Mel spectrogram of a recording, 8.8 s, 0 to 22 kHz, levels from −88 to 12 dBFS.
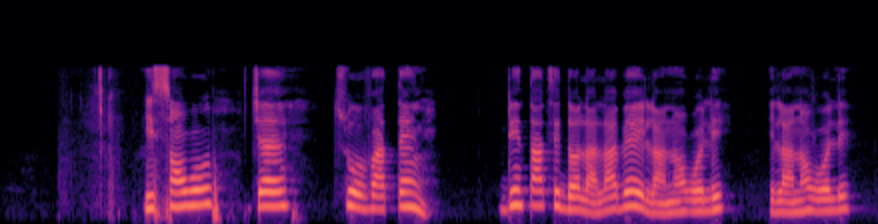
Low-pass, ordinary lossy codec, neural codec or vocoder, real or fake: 7.2 kHz; none; none; real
